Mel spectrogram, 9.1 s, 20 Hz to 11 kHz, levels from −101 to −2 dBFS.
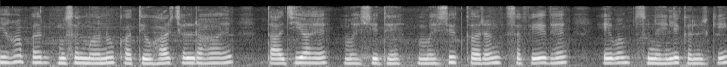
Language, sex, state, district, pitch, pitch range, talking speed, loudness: Hindi, female, Maharashtra, Nagpur, 235 Hz, 225-250 Hz, 140 wpm, -17 LUFS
